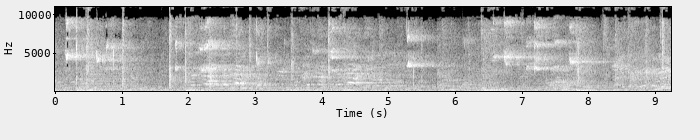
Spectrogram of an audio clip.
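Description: Girls shout and call out, echoing in a large hall.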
